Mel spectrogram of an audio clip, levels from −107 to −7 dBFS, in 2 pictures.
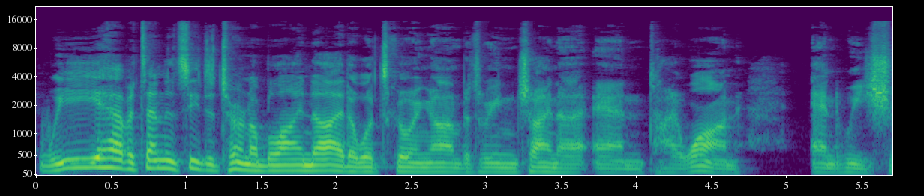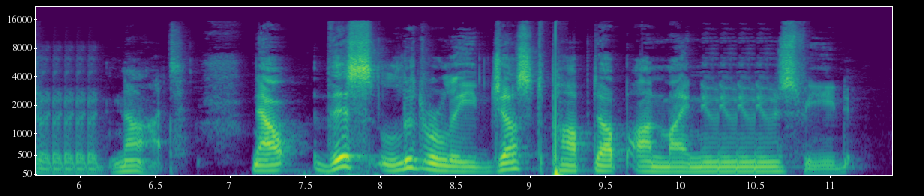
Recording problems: audio stuttering; at 5.5 s and at 10 s

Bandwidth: 15.5 kHz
